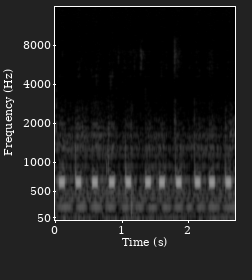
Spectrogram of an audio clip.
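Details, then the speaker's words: DJI Mini 5 Pro drone controller during a waypoint mission in cold weather (about 0 degrees), drone hovering and not landing: a steady mid-pitched beep about four times a second repeating without pause, a continuous controller warning of unknown cause. "Let's come forward and get rid of the beep. There we go. Oh, no. Come on. Okay. I don't know why it's still beeping."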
